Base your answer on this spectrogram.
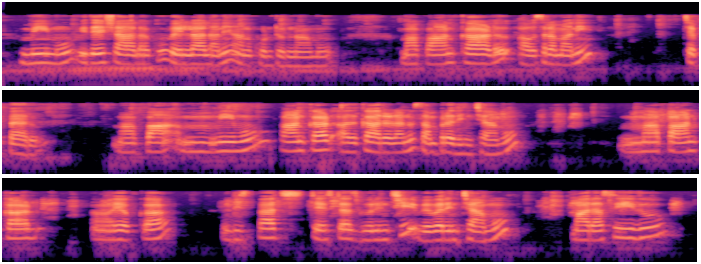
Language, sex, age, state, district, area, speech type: Telugu, female, 30-45, Telangana, Jagtial, rural, spontaneous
